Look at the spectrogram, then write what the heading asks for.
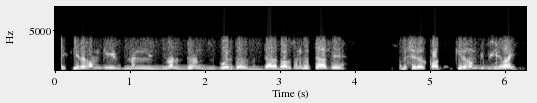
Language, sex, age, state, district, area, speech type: Bengali, male, 18-30, West Bengal, Jalpaiguri, rural, conversation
